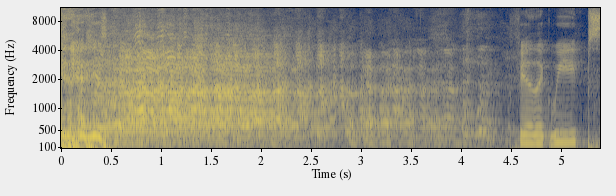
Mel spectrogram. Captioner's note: audience laughing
